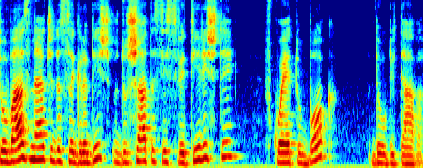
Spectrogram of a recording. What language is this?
Bulgarian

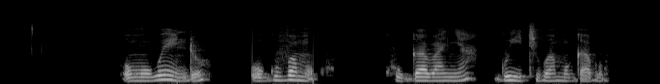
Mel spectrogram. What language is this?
Ganda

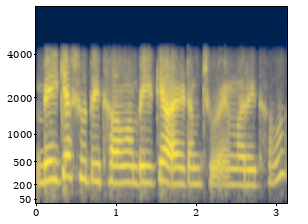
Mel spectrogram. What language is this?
Kashmiri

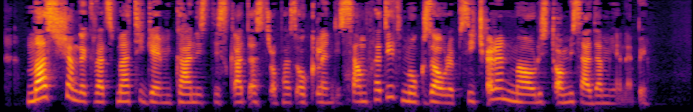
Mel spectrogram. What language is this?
Georgian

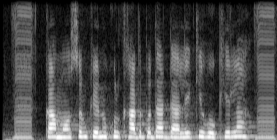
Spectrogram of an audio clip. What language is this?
Magahi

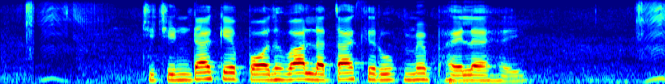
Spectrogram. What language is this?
Magahi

